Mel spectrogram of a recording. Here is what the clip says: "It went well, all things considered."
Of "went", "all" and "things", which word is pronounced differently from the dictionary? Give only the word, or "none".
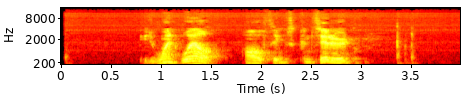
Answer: none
